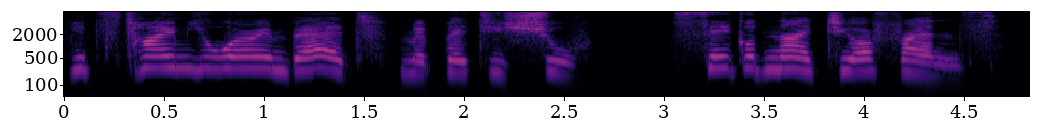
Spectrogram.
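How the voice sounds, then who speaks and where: Brief: woman voicing a brisk, kindly young nanny with a French accent, a little raised in pitch. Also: dry recording, clean studio sound, lightly acted. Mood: firm.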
